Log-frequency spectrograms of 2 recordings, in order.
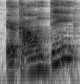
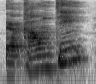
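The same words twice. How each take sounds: Both takes have the same delivery.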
